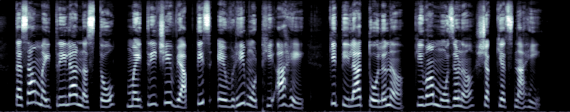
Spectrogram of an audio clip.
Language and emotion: Marathi, neutral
